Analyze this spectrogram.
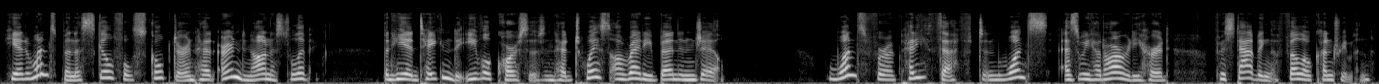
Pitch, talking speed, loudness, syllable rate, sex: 240 Hz, 185 wpm, -18 LUFS, 5.4 syllables/s, female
